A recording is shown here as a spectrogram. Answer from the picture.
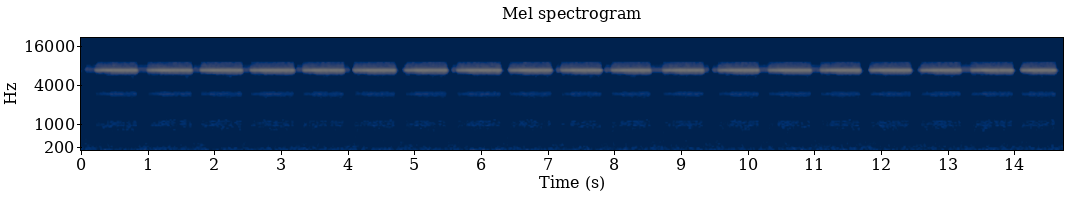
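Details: A sand cricket's call: a shrill, high-pitched trill pulsing in regular bursts of under a second, each followed by a short pause, continuing evenly throughout with a quiet background.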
